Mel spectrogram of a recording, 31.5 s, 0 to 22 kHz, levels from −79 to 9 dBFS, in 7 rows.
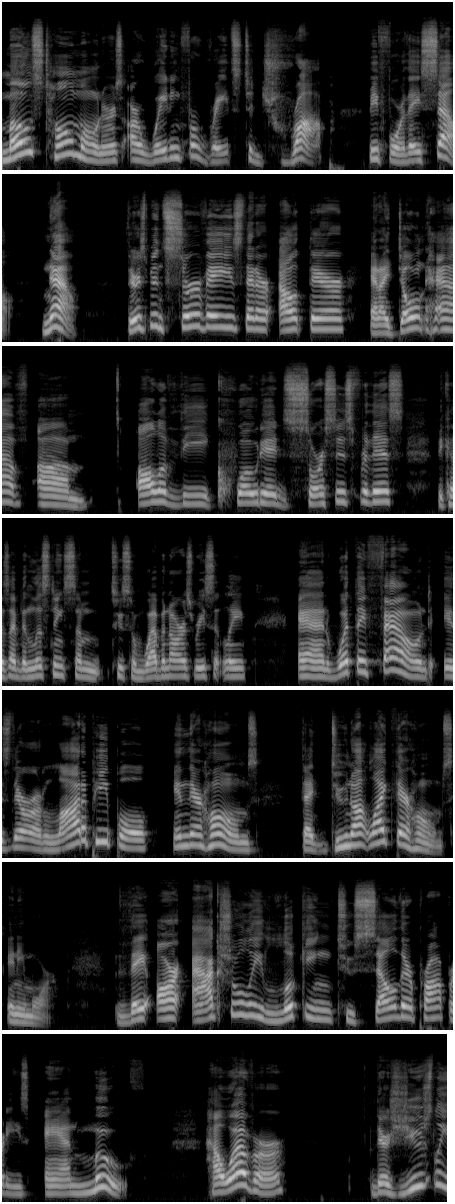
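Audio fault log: No faults are heard anywhere in this speech recording. Nothing in it calls for a timed entry.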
